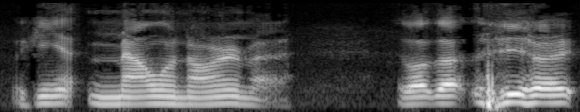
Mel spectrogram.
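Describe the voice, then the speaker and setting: A young Australian man with a croaky voice, hosting a casual podcast chat, rambling and swearing with lots of fillers. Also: fairly high pitch, little pitch movement, moderate pace, darkish tone. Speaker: podcast host. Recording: dull lo-fi sound.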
